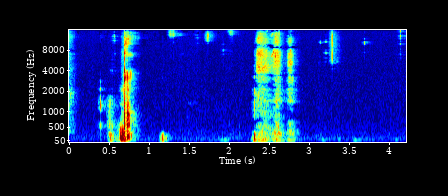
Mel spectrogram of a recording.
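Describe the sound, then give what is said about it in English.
A voice imitates playful biting as someone pretends to bite a person: a few soft, breathy munching and smacking bursts separated by quiet gaps, with no words. “It's me taking a bite of you. Because you're yummy.”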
